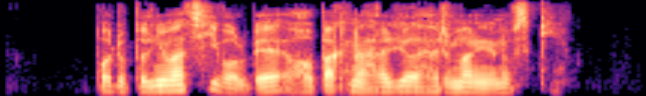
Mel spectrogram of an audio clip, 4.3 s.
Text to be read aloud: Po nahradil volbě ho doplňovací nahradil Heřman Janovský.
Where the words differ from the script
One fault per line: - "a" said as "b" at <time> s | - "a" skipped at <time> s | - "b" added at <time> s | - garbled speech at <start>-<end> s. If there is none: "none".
- "nahradil" said as "doplňovací" at 0.8 s
- "doplňovací" said as "pak" at 2.1 s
